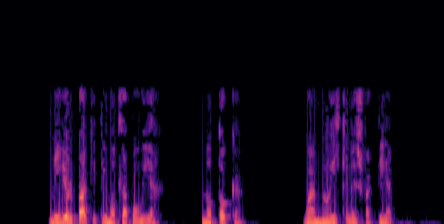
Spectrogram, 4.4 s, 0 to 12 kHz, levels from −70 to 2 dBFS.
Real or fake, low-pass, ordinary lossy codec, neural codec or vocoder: real; 7.2 kHz; MP3, 32 kbps; none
